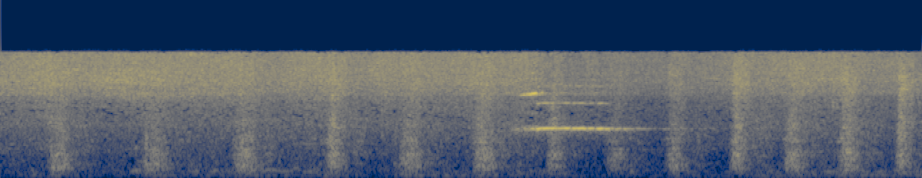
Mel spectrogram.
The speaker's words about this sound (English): It's actually more like a locomotive.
